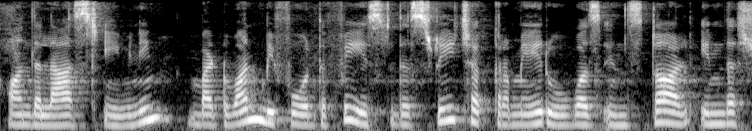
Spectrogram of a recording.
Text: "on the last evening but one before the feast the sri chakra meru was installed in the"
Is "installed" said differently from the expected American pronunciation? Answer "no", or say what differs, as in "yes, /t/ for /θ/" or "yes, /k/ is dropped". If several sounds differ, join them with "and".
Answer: no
